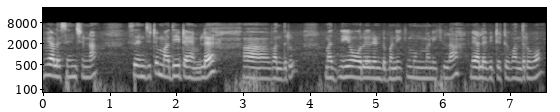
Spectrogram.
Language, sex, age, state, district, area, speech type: Tamil, female, 18-30, Tamil Nadu, Tiruvannamalai, rural, spontaneous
